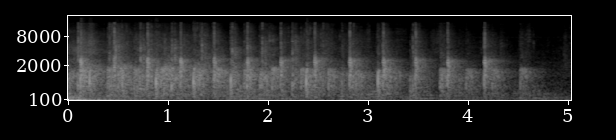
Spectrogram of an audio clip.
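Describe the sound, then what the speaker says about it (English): Audience applause at a Rotary Club evening event for a guest speaker, a moderate round of clapping that settles into a slower rhythmic beat before fading. "A round of applause for Bashir Jekerandu."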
